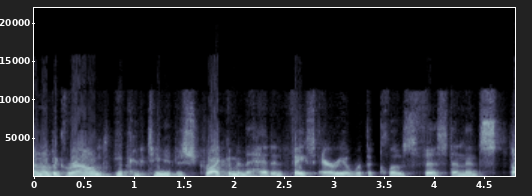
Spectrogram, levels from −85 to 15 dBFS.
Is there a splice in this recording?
no; 0 cuts

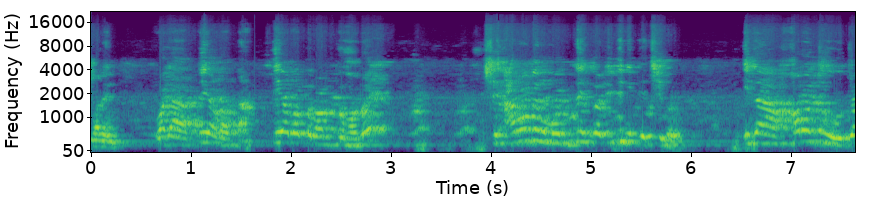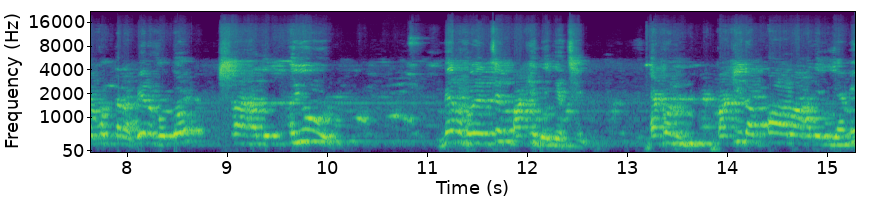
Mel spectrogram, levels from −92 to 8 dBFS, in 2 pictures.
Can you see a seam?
yes; 1 cut; at 1.7 s

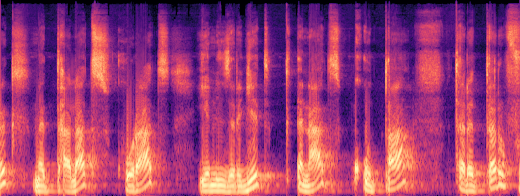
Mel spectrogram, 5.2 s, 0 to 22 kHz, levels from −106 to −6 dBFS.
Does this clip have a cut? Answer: no; 0 cuts

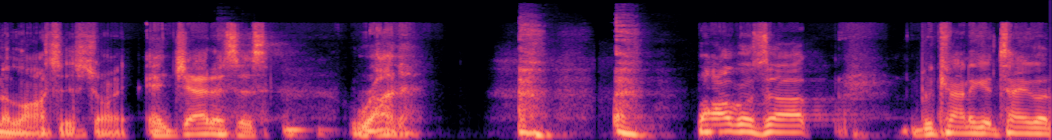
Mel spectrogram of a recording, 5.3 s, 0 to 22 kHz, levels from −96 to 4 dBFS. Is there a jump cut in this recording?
no; 0 cuts

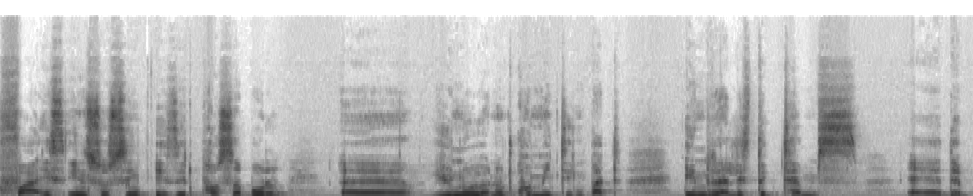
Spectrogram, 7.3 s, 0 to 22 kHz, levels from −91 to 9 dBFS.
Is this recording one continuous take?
yes; 0 cuts

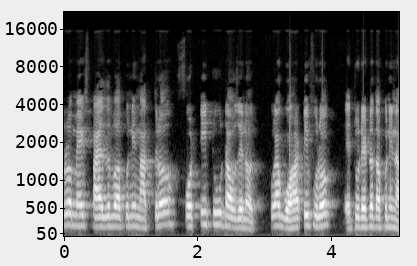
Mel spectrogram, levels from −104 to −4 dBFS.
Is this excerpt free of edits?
yes; 0 cuts

